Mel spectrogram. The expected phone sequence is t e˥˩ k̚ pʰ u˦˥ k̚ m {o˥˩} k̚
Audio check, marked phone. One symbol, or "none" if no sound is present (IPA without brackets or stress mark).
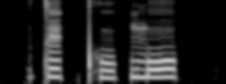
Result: o˥˩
